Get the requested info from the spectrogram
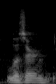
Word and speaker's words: Luzerne: How do you say it? – Luzerne. Yeah, Luzerne County.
